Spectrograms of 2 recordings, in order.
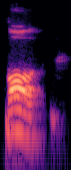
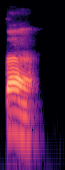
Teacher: Kalau to itu dia punya sifat isti'la dan juga itbaq, to. Tapi kalau misalnya ta dia punya sifat istifal dan juga infitah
